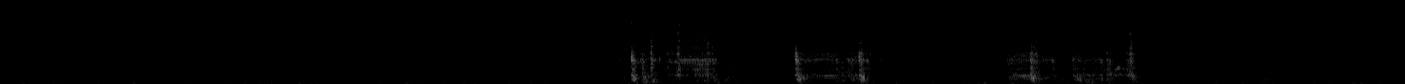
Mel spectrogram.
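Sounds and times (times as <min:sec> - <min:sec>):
tape mechanism clicking and whirring: 0:10.0 - 0:11.5.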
